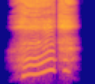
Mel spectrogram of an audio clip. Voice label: shock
